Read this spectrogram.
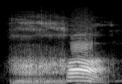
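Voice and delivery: Kha scraped from deep in the throat. Shown as a demonstration.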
